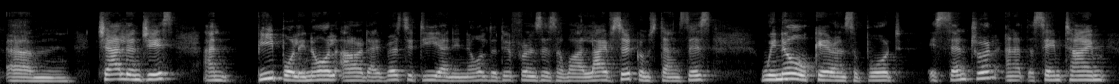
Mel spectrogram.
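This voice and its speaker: Argentine woman, spanish is her first language, measured panel talk, middle pitch. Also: a little mellow. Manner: measured, list-like delivery. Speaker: NGO executive director. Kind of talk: panel presentation.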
